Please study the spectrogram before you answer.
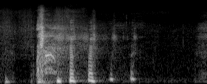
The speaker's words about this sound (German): Was jeder hören möchte, wenn er so einen Podcast hört, wie sich jemand die Nase putzt.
